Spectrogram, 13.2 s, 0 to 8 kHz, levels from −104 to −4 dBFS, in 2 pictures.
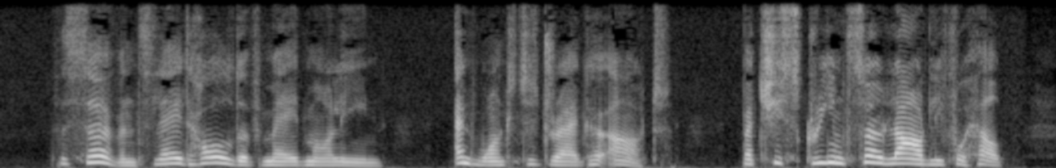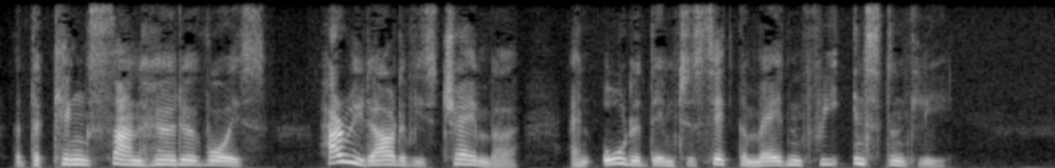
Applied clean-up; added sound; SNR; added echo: none; none; none; none.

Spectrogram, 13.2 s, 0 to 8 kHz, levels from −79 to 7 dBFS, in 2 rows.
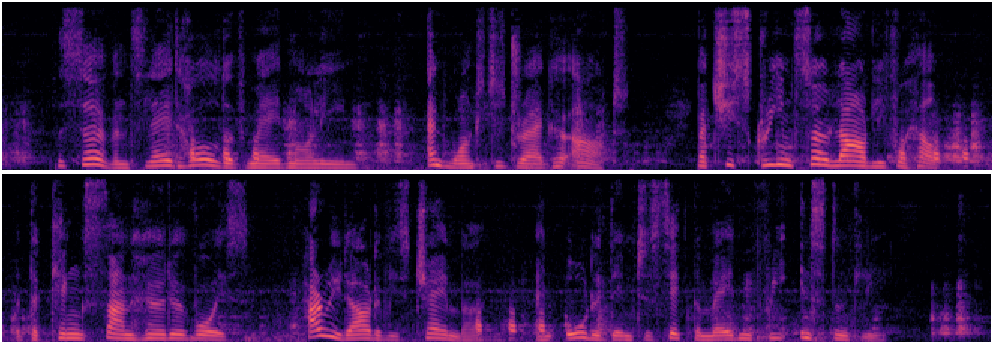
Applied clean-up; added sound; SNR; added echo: none; Fowl + Writing; 10 dB; none.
